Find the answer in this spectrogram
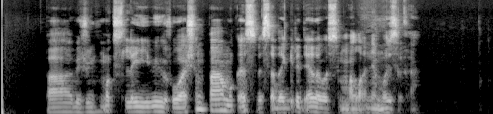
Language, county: Lithuanian, Kaunas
